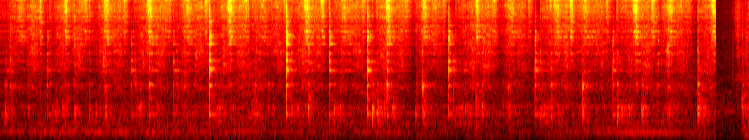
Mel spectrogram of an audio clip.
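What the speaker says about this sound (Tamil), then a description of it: "லேசாக வறுத்து எடுத்துக்கிறேன்." Moong dal being lightly dry-roasted in a pan, stirred with a spoon in steady scraping strokes throughout, a faint sizzle underneath and a brief pause near the end, close and fairly loud with no talking.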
